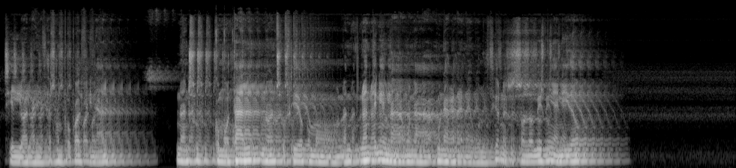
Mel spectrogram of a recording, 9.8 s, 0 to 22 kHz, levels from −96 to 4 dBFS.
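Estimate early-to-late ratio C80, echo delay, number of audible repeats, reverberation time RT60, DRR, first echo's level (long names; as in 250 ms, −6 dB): no reverb audible, 110 ms, 6, no reverb audible, no reverb audible, −6.5 dB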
